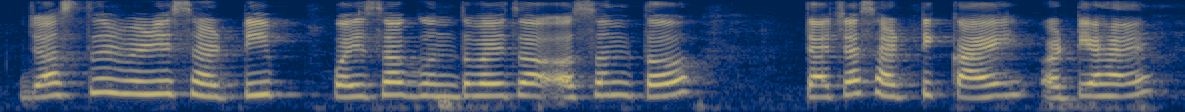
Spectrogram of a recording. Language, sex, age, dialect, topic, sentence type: Marathi, female, 25-30, Varhadi, banking, question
